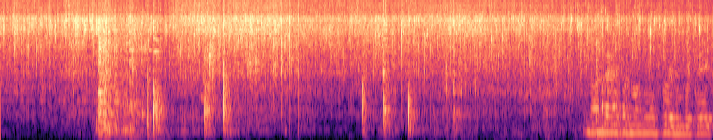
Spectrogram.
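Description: Sliced onions fry in hot oil over spluttered mustard seeds in a Kerala home kitchen, a loud steady sizzle with stirring scrapes and clinks throughout.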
